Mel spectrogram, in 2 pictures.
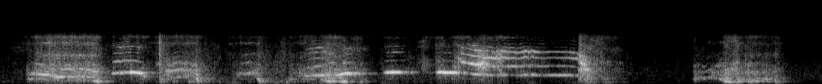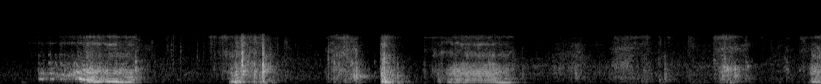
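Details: Staffie waiting for a walk while a Doberman joins in: a long run of whiny, yowling dog noises, with wavering, rising and falling moans in the first half, then shorter grumbling yelps broken by gaps.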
